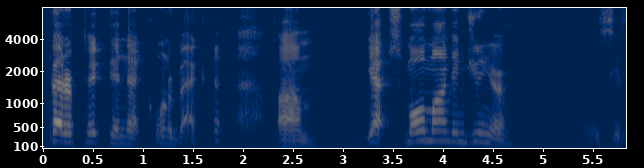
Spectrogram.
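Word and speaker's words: Smael Mondon: You get Small Mondin. It's pronounced what? Smile Mondin.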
